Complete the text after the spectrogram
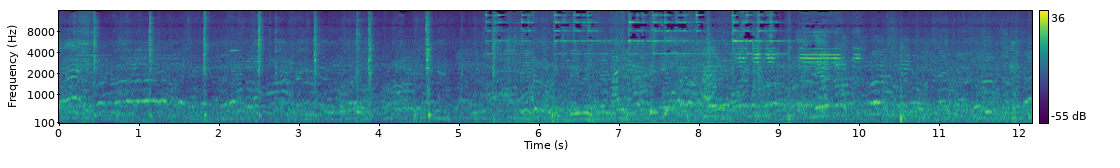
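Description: A heavy knife chops through meat and bone with dull knocks.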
